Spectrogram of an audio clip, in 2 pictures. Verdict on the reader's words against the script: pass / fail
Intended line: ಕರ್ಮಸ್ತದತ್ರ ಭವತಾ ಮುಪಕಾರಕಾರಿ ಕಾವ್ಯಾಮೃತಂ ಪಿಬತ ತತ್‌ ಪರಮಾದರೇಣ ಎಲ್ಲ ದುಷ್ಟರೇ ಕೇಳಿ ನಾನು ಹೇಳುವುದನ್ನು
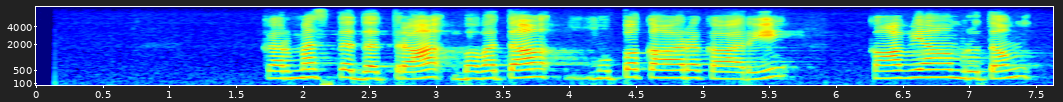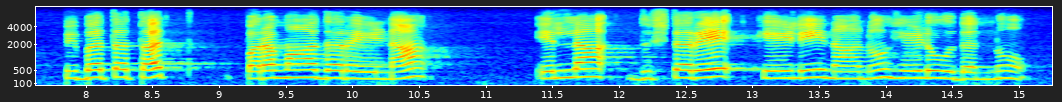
pass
